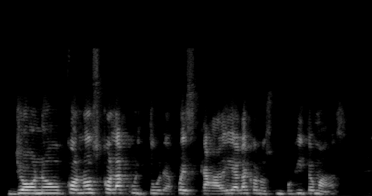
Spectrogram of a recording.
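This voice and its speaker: A woman projects a raised, high-pitched voice in a bright, sharp tone with monotone, flat intonation. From Colombia. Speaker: lawyer turned fashion designer. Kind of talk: interview.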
